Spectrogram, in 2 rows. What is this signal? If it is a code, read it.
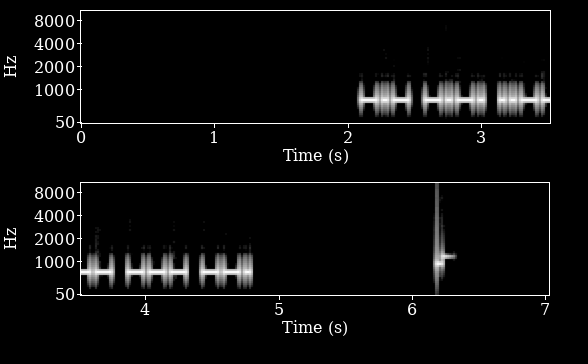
Morse code, heard as a keyed tone, about 29 wpm, 700 Hz. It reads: KC2OG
